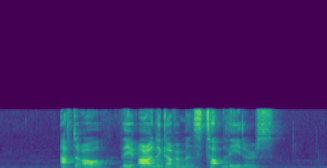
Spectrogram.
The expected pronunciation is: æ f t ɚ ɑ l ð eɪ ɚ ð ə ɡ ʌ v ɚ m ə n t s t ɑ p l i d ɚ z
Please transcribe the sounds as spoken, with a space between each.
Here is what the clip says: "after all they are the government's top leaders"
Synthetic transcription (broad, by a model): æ f t ɚ ɑ l ð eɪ ɚ ð ə ɡ ʌ v ɚ m ə n t s t ɑ p l i d ɚ z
